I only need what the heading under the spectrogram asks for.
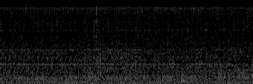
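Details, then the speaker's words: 2005 Audi A3 1.6 MPI (BSE) petrol engine, 75 kW/102 hp, 209,000 km, from the Netherlands, no dashboard errors: quiet, steady, even idle hum with no stumbles or knocks; it runs smoothly with no smoke, no misfire and no breather blow-by. "чистенькийтор працює тихо рівно не димить не троїть не сапунить"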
